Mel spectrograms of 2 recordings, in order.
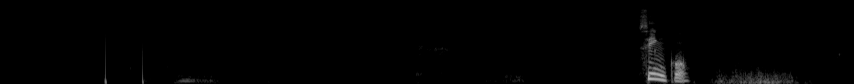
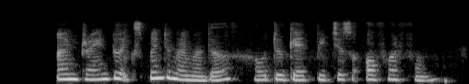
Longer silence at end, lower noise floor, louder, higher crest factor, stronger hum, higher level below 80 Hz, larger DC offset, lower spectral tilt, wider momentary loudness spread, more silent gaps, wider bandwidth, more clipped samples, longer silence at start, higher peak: first, 0.85 s vs 0.2 s; second, -79 dBFS vs under -90 dBFS; second, -29 LUFS vs -22 LUFS; first, 26 dB vs 14 dB; neither; about the same, -68 dBFS vs -64 dBFS; neither; about the same, -6 dB/octave vs -5.5 dB/octave; first, 29 LU vs 10 LU; neither; first, 15.5 kHz vs 8 kHz; neither; first, 6.4 s vs 0.55 s; second, -14 dBFS vs -8 dBFS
